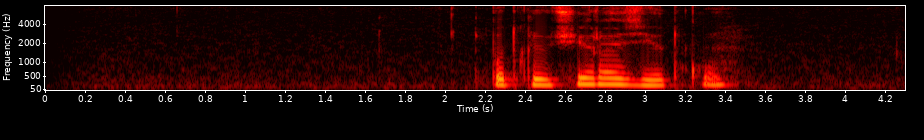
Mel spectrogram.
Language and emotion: Russian, neutral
